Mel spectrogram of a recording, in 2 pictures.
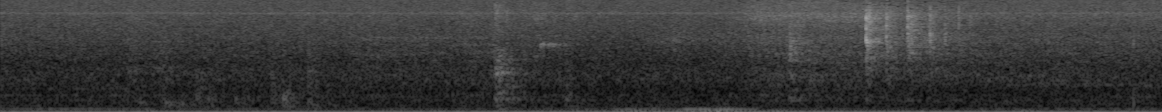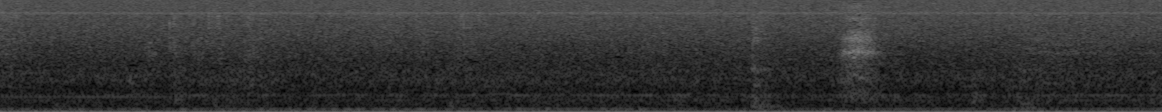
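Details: Quiet indoor room with a low steady hum and a few faint knocks and clicks, with no animal voice heard.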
